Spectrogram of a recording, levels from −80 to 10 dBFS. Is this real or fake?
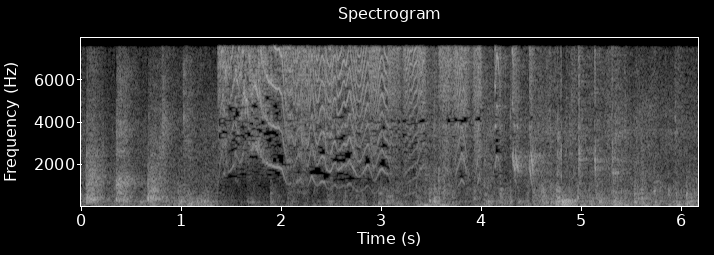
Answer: real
